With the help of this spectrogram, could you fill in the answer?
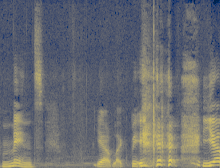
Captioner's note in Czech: smích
